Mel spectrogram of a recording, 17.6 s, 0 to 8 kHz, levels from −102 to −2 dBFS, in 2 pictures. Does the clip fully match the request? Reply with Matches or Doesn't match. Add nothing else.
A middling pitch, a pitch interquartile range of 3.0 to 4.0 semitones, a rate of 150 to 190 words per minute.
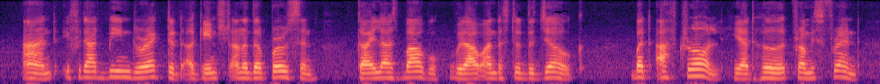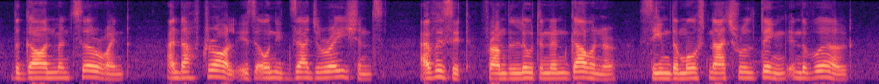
Doesn't match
